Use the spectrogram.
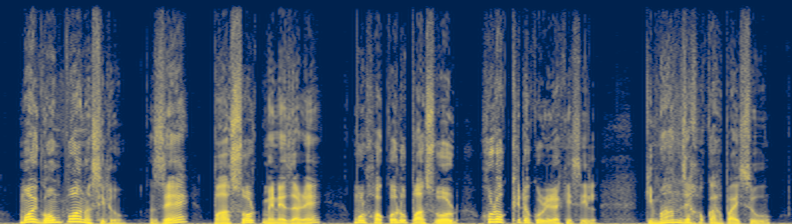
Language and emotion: Assamese, surprised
